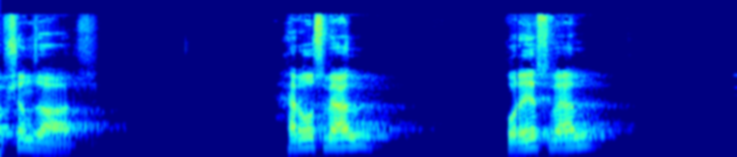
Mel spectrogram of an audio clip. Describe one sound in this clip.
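A man speaks clearly and calmly in short phrases, with pauses between them.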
